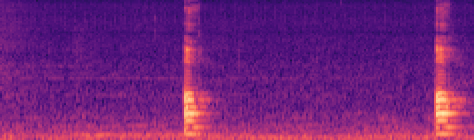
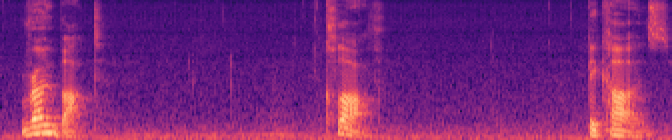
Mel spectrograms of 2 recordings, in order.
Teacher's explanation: it's a back mid open vowel sound it's also a short monophthong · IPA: /ɒ/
